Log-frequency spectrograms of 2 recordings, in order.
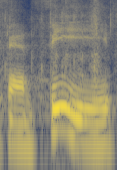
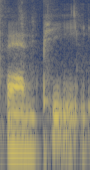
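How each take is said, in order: First: The second part starts with an F sound. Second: The second part starts with a P sound. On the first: The speaker calls it wrong. "a lot of people say fan fee, but there is no pH" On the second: The speaker calls it right. "And it's fan P"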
